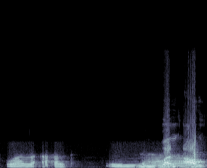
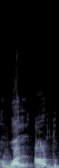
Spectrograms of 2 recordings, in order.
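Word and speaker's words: والأرض: মা ফিস সামাওয়াতি, মান ফিস সামাওয়াতি ওয়াল আরদ ওয়াল আরদ বলবেন না, ওয়াল আরদি। আমরা যখন যদি এখানে আমরা স্টপ হই তাইলে হবে ওয়াল আরদ। এখানে দাদের নিচে তো জের আছে, জেরটা উচ্চারণ করতে হবে।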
